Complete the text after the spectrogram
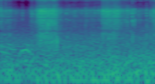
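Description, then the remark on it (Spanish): Footsteps crunching through dry leaves on a walking path below the Medellín Metro rail tracks and tree canopies: two soft, crackling bursts of rustle about a second apart, fairly quiet, with faint background murmur between them. “Debajo de mí están las hojas secas que no dejan que los pasos sean mudos. Amo ese sonido.”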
